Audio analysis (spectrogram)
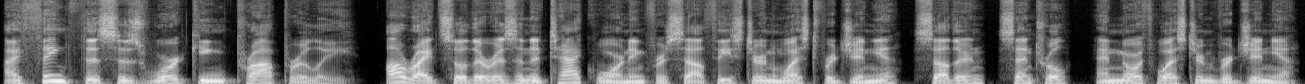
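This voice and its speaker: A man's voice: a bass voice, slow, darkish tone, no echo, clean studio sound. A man reading out a mock warning report as a weather presenter.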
